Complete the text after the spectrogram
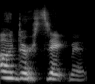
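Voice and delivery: all-out, full yelled screaming. Retelling a scene, the speaker acts out Sam answering Dean: retelling Sam's scream. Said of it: "Sam's screaming".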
